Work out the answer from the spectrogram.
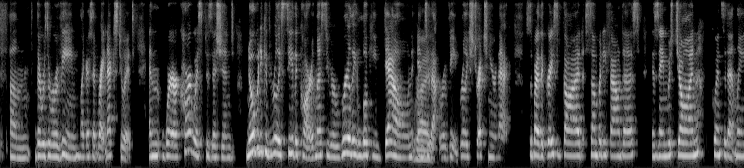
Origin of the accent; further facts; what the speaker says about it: Northern California, United States; We're from the Northern California area.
